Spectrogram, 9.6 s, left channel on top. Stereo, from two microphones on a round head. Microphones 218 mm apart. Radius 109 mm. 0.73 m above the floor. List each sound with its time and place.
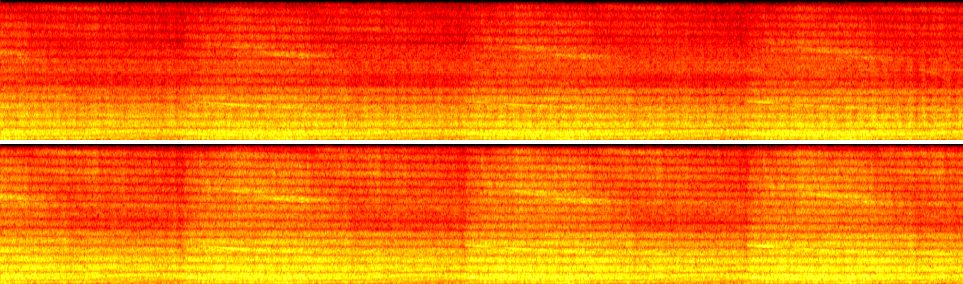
0.0 s an aircraft: 40° right (ahead or behind); by 9.6 s 50° right (ahead or behind)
